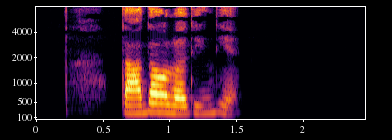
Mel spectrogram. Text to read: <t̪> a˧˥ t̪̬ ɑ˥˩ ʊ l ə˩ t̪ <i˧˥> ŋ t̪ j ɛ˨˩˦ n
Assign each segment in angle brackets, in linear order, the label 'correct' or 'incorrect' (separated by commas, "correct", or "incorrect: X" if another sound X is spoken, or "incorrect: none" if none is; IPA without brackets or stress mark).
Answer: correct, correct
